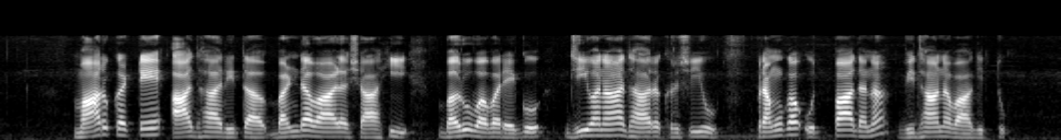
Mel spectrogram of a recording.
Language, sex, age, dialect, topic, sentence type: Kannada, male, 18-24, Mysore Kannada, agriculture, statement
